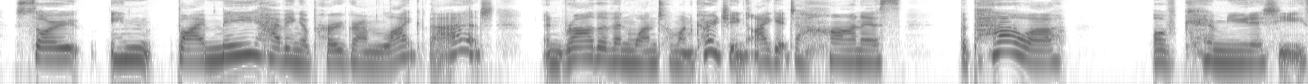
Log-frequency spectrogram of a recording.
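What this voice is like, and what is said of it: Australian accent. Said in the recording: “if anyone has heard my accent, I live in Australia. And I don't just live in Australia, I live in Western Australia”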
